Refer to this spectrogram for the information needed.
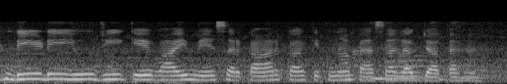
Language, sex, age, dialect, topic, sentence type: Hindi, female, 31-35, Marwari Dhudhari, banking, statement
